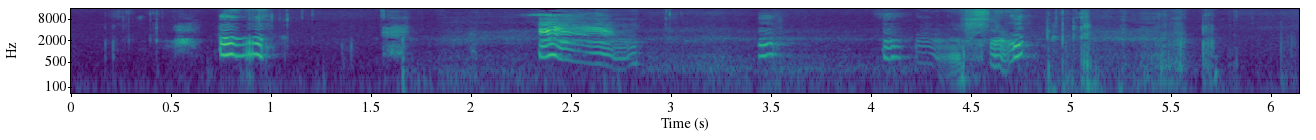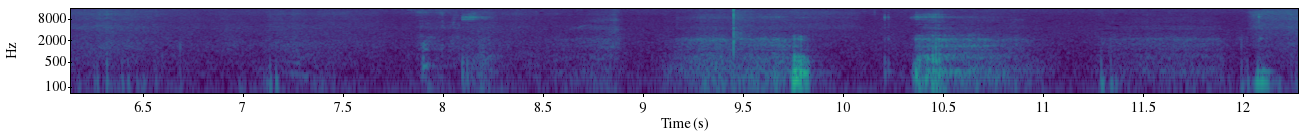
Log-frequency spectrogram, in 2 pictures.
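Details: Puppy making weird noises, alternating high sliding whines and squeaks with clicky, rough growling and snorts, irregular and busy at first, then sparser.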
